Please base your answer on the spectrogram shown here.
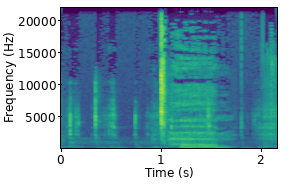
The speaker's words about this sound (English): So I'm just moving the pop shield around.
